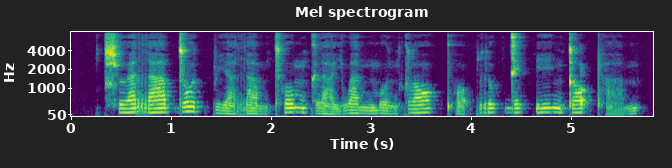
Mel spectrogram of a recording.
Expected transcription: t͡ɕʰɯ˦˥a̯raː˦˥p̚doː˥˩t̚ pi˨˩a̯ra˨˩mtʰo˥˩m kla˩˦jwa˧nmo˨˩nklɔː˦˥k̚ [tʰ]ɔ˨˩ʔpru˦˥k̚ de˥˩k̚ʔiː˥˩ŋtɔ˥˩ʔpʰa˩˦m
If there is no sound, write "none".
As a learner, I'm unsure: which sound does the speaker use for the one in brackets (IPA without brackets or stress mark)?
pʰ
